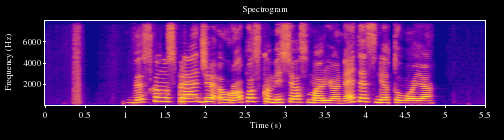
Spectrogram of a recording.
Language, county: Lithuanian, Vilnius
